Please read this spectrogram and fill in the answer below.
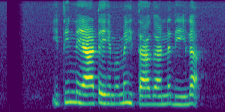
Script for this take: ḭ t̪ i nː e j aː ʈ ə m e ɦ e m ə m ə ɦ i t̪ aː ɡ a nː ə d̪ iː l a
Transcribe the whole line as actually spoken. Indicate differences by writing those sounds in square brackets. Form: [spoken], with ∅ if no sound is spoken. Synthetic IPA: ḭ t̪ i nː e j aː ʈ ə [∅] e ɦ e m ə m ə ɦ i t̪ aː ɡ a nː ə d̪ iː l a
